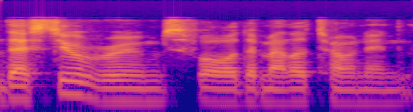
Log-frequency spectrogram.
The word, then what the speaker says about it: melatonin: in regards to sleep medication if is it militant am i pronouncing that correct kevin melatonin yeah yeah does not work for your patient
